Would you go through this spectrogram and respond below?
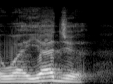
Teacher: यहाँ पर जीम में कलकला करेंगे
